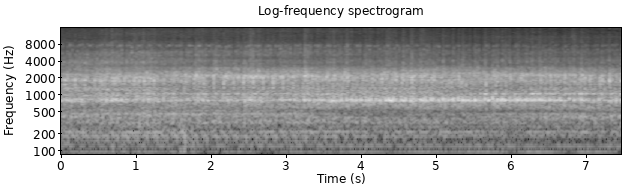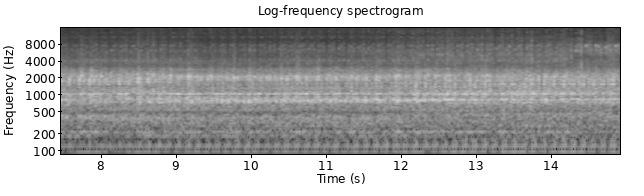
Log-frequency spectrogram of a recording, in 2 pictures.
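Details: Ferguson TEF 20C diesel tractor after rebuild of injection pump and engine, charger/dynamo currently broken: even, steady idle with a soft regular chug, no knocks or misses; normal diesel idle.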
